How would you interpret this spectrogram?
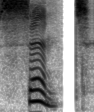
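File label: "sent", English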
